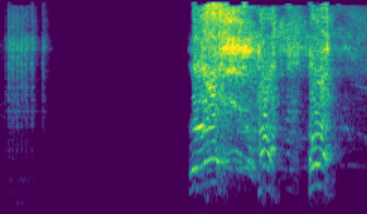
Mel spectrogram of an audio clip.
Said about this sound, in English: Is that sneezing in tongues? Absolutely.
